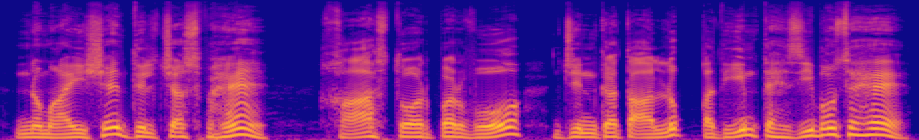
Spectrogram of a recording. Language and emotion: Urdu, surprised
